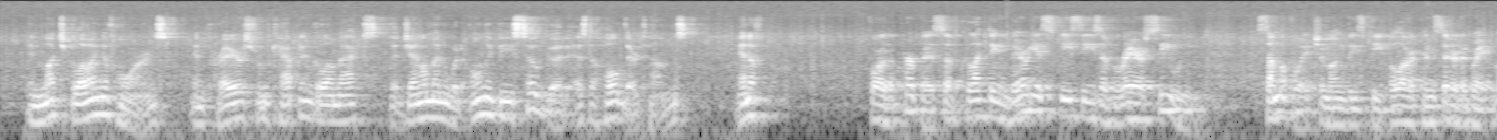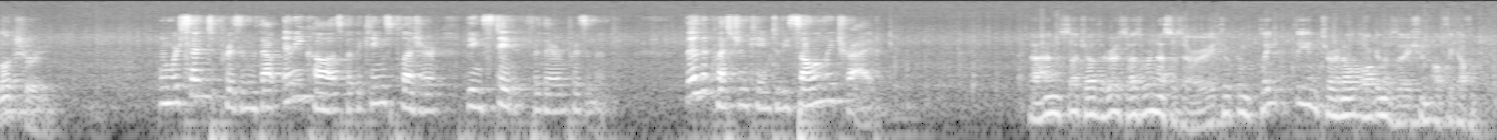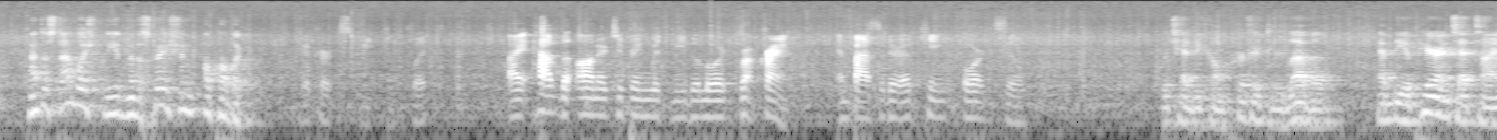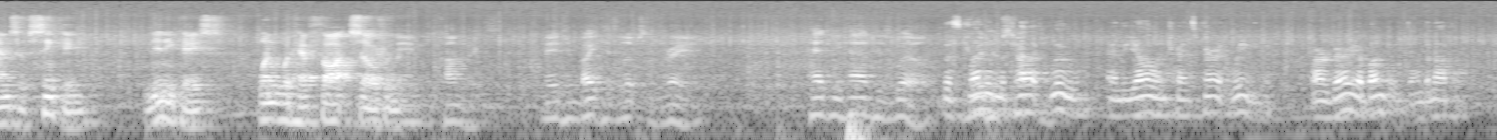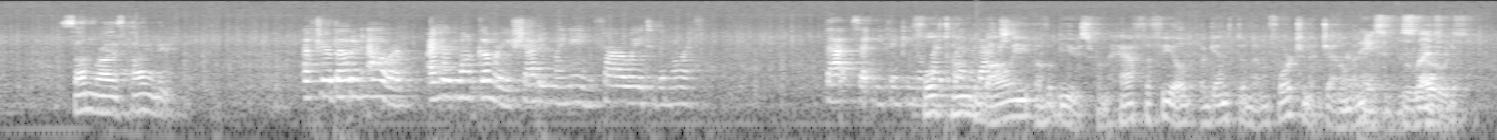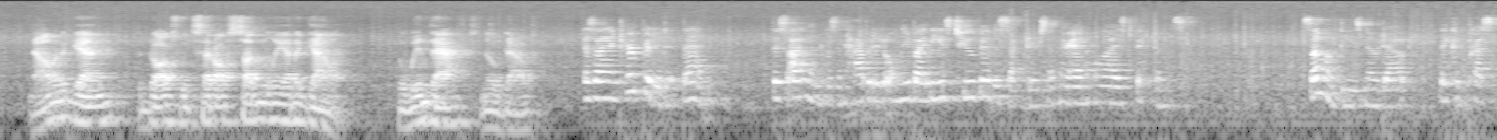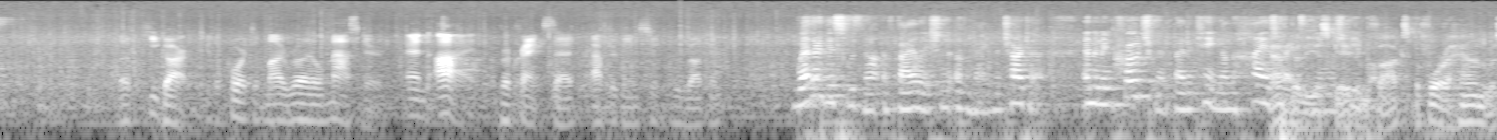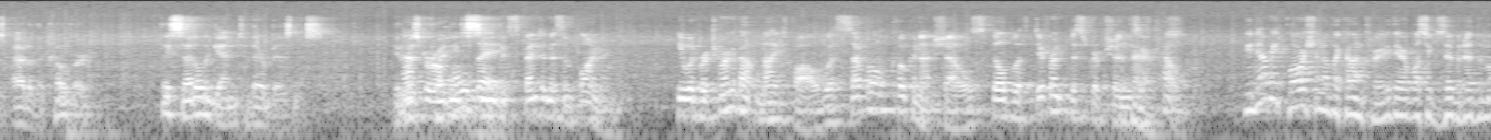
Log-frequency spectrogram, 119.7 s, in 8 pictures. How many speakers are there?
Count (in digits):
9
